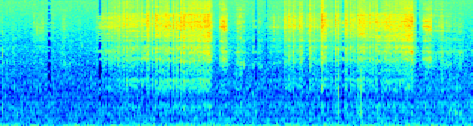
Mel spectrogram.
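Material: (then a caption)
Baking soda. A solid, compacted block of packed baking soda, held in one hand, is shaved with a green knife blade, and powder scrapes off. The rasping scratch is steady and bright, rising after the first second and continuing in overlapping strokes over a low background rumble.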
